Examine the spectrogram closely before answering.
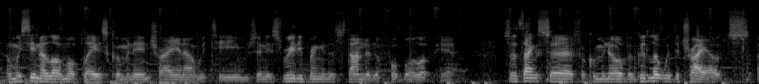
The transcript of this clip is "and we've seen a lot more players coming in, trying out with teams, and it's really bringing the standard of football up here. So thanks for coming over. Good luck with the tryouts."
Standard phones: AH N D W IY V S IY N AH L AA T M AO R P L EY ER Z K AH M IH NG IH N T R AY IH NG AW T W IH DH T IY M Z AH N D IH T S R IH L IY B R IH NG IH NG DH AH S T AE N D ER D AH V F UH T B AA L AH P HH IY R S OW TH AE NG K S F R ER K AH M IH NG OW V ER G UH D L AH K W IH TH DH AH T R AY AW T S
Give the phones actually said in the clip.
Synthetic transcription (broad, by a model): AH N W IY V S IY N AH L AA T M AO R P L EY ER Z K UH M IH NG IH N T R AY IH NG AW T W IH DH T IY M Z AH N IH T S R IH L IY B R IH NG IH NG DH AH S T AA N D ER D AH V F UH T B AA L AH P HH IY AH S OW TH AE NG K S F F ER K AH M IH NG OW V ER G UH D L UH K W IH DH AH T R AY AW T S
